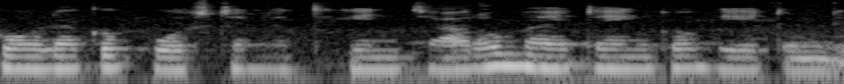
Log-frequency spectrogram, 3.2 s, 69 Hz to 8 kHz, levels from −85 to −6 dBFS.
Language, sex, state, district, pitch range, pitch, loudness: Telugu, female, Andhra Pradesh, Guntur, 155-170 Hz, 160 Hz, -34 LUFS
